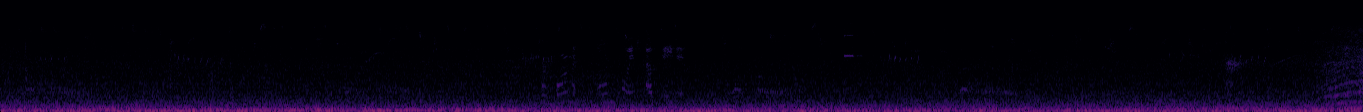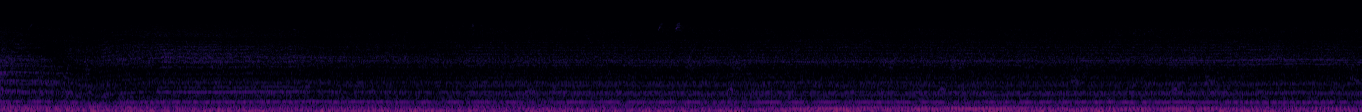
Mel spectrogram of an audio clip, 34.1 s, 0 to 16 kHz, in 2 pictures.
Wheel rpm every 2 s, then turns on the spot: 0, 0, 0, 0, 0, 0, 0, 0, 0, 0, 0, 0, 0, 0, 0, 0, 0.
none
